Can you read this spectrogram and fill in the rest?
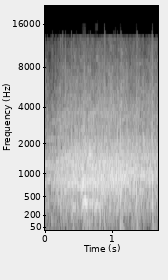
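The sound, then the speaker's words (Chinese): An audience claps steadily, a dense wash of many hands applauding at a sustained, fairly loud level, with faint crowd voices mixed in underneath. “朋友们，今天是团圆的日子，您就伸出您温暖的手，为我这孤寡老人鼓鼓掌吧。谢谢，这年头就是好人多呀。”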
